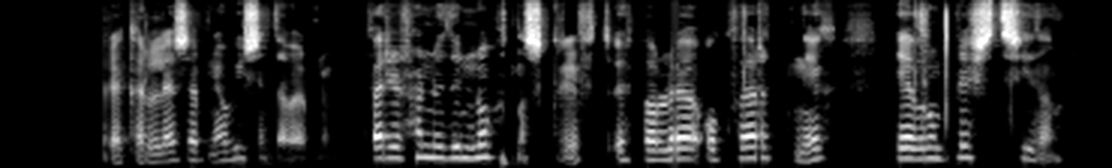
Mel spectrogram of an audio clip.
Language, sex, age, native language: Icelandic, male, 30-39, Icelandic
